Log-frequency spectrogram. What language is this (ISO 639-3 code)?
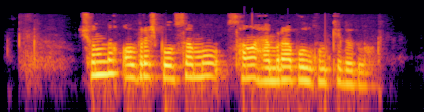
uig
